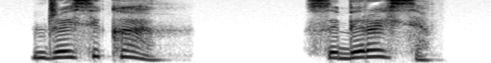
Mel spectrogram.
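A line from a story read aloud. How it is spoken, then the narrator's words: Forced calm. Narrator (Russian): спокойно сказала Элизабет, хотя это далось ей нелегко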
